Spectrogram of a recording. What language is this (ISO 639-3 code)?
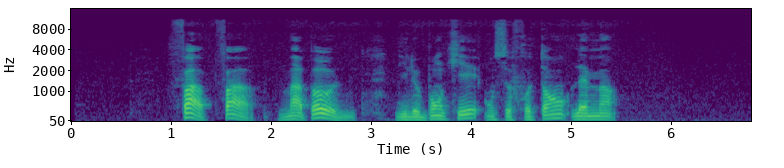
fra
